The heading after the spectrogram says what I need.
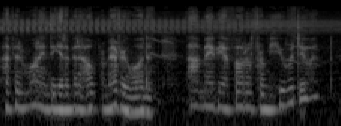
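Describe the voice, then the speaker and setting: A man playing an unsettling, self-deprecating young man obsessed with hope, breathy and theatrical in an anime-style ASMR roleplay. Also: fairly high pitch, fast talker, darkish tone, lightly acted. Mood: coaxing. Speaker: voice actor in fan roleplay. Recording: clear background noise, insect ambience.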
